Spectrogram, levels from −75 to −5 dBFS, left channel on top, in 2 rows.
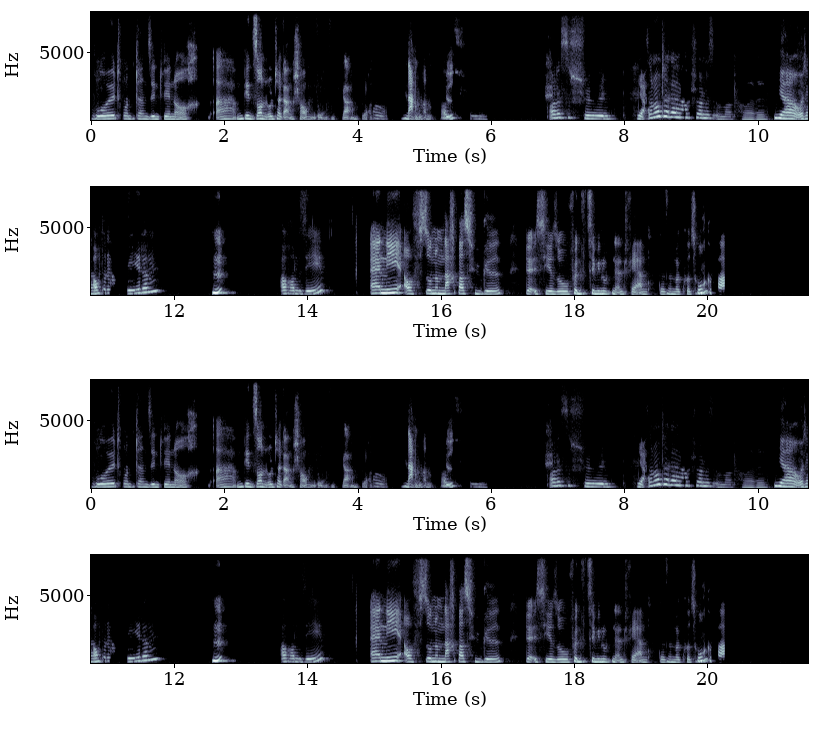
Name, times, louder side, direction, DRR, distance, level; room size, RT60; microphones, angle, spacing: voice 1, 0.0-1.6 1.9-4.3 4.7-5.4 6.8-6.9 8.2-8.4 10.2-10.9 12.6-12.9 14.9-16.9 17.3-20.3, left 2 dB, 15° left, 0.3 m, -24 dB
voice 2, 5.3-5.9 6.9-7.9 8.4-10.2 10.8-11.8 13.6-14.3 19.8-20.0, left 3 dB, 75° left, 1.9 m, -27 dB
head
